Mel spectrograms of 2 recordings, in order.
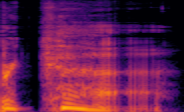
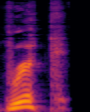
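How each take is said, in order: First: The final k ends with a breathy release. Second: The final k ends short with no breath. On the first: "a drawn-out exhalation" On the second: "a very short, hard sound"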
